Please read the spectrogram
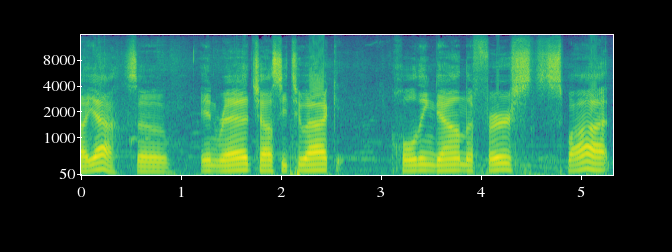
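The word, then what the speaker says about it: Tuach: let's hear it so so uh Chelsea Chelsea twak there we go just figured out how to pronounce it so uh yeah so in red Chelsea tuak holding down the first spot with two and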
